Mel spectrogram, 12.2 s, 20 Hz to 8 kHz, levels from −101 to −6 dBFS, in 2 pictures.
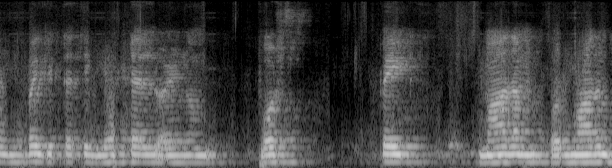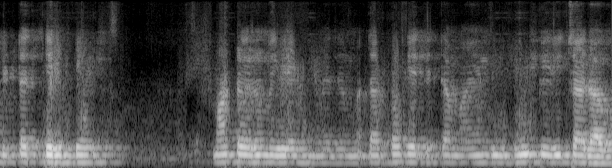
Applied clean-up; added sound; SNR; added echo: neural separator model SepFormer DNS4.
